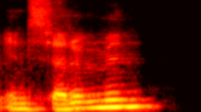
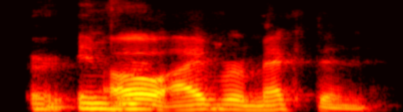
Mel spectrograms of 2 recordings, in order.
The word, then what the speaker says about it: ivermectin: like Insetamin? – Ivermectin.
